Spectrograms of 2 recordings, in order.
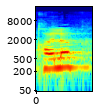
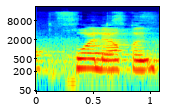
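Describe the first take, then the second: First: The kh is light, with a thin a vowel. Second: The kh is heavy, sounding close to khau. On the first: The speaker calls it wrong. "हम इसे पढ़ते हैं खा, खलक नहीं होता" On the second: The speaker calls it right. "क्या होता है? खौ"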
